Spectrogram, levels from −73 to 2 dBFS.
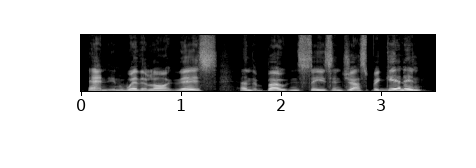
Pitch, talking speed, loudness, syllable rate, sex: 145 Hz, 185 wpm, -20 LUFS, 5.1 syllables/s, male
